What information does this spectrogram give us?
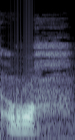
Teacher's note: Kemudian rahmah, huruf ra' kena baca tebal. Ra' bari atas kena baca tebal. Ra' tafkhim.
